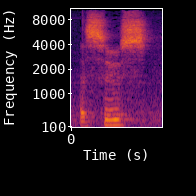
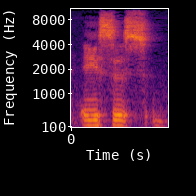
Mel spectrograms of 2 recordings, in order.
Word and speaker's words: ASUS: bios american megatrends incorporated a sous or asus getting used to the new way they pronounce it asus p8p67 deluxe acpi BIOS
